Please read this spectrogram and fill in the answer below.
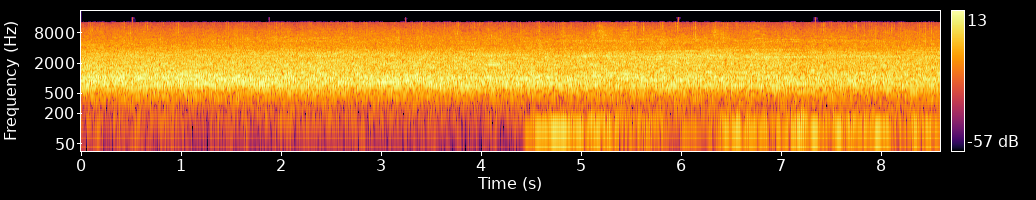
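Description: Large stadium crowd cheering steadily after a goal. About halfway through, a low, pulsing beat joins in, like music over the stadium PA.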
